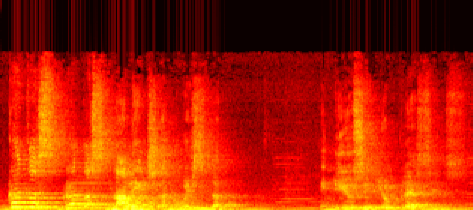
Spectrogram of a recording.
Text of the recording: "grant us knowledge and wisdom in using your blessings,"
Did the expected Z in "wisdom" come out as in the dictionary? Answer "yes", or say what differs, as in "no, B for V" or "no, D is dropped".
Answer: no, S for Z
